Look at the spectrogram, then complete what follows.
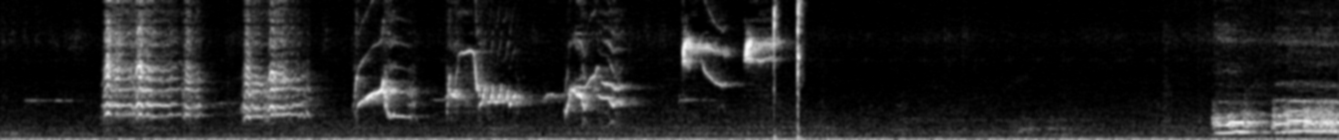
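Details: Tledekan laut in lively song: a few buzzy rasping bursts, then swooping whistled slurs and sharp high notes in the first four seconds. A quieter harsh chatter follows near the end, over a constant low hum.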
